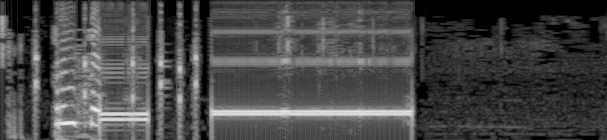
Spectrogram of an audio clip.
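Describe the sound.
A telephone call being transferred: a quick run of clicks and keypad beeps, then a loud, steady tone that lasts about two seconds before cutting off into near silence.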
